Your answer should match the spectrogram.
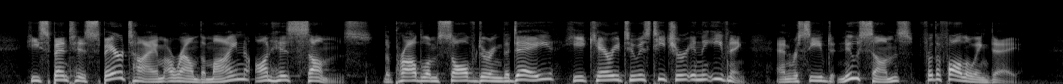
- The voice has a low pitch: No, medium, 175 Hz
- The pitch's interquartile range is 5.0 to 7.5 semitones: Yes, wide, 5.6 semitones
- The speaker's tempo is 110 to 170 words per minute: No, average, 185 wpm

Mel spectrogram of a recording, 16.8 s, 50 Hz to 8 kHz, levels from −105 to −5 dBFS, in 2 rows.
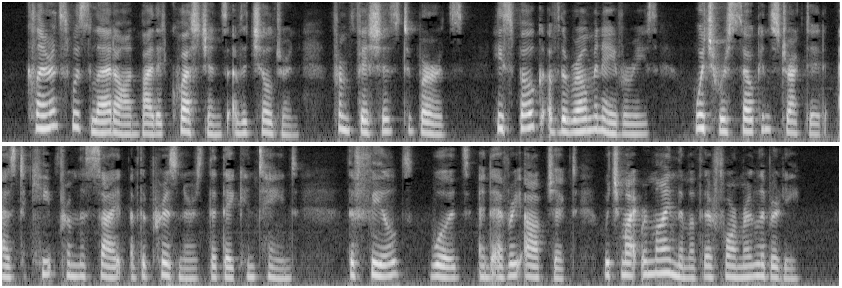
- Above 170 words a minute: Yes, average, 180 wpm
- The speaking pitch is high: Yes, high, 195 Hz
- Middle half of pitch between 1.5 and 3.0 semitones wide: No, average, 3.5 semitones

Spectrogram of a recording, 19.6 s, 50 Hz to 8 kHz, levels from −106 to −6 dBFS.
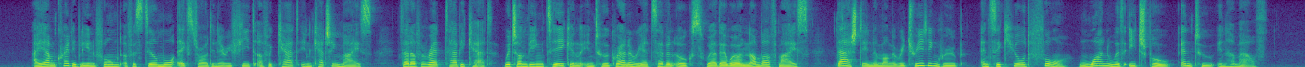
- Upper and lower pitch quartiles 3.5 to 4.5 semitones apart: No, wide, 5.4 semitones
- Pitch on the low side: No, medium, 185 Hz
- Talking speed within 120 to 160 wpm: No, average, 170 wpm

